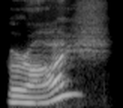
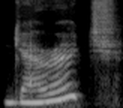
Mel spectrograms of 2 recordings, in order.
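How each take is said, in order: First: "Garage" as guh-RAHZH, questioning rise; trying a pronunciation. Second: "garage" as GARR-ij, questioning rise; trying a pronunciation. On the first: Streamer testing the other pronunciation, "Garage" as guh-RAHZH. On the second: Streamer puzzling over the pronunciation for a viewer, "garage" as GARR-ij. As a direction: say "garage" stressed on the first syllable, ending -ij. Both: Shown as a demonstration. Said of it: "The pronunciation of gar".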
